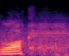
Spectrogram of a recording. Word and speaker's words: lough: to do with pronunciation we have lock which is l-o-u-g-h so it's l-o-c-h versus l-o-u-g-h broke me in the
